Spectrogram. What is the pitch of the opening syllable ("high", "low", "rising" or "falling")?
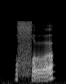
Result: rising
